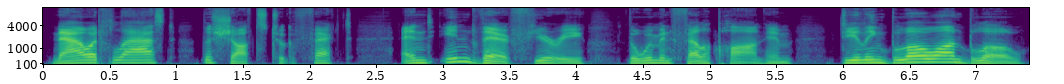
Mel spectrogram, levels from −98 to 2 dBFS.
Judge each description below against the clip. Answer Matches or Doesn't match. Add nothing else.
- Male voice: Matches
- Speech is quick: Doesn't match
